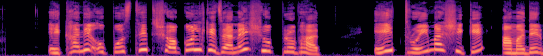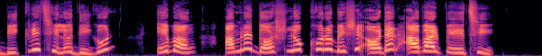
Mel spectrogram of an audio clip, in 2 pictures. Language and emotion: Bengali, happy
